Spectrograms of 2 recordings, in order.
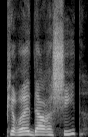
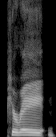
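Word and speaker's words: purée: imported from from France PID which is the terrible pronunciation for puree dered which is puree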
